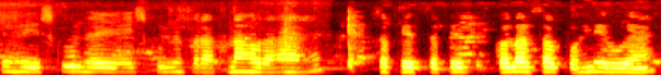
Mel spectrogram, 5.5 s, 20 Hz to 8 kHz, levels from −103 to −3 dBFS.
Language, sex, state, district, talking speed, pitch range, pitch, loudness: Hindi, female, Uttar Pradesh, Deoria, 185 wpm, 170-185 Hz, 175 Hz, -19 LUFS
